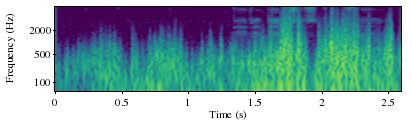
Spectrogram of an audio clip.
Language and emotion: Russian, neutral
